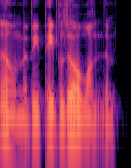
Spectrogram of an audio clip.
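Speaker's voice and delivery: normal talking voice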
